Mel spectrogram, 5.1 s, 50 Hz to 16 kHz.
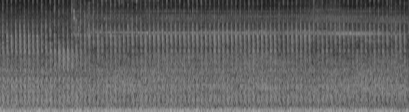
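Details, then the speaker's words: Truck with Weber carburettor and mechanical fuel pump, added electric priming pump, key on and engine off: fast, even buzzing hum as the pump pressurizes the gauge in about 6 seconds; normal electric fuel pump priming. "so once I give the ground here you're going to see that the pump's going to activate and then you're going to see here that it's going to pressurize this gauge showing that it's filming the bolt"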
